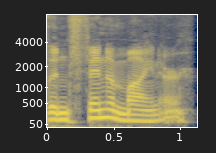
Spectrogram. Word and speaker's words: Infiniminer: And he was playing a game called Infiniminer, right? Am I saying that right? Like Infinity Miner, but without the T part?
